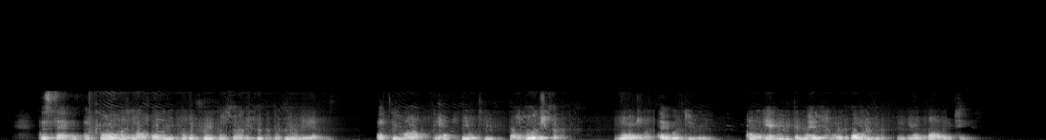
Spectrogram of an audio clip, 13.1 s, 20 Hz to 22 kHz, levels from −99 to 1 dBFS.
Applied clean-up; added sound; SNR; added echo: neural mask model DeepFilterNet 3.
